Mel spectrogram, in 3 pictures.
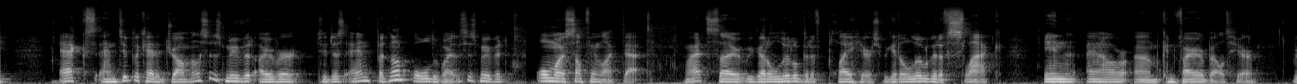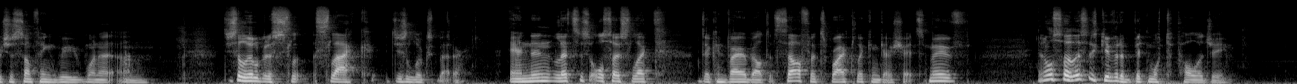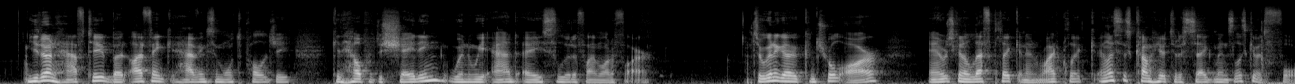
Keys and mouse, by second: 5.0-20.9 shift+middle drag, 5.2 z, 6.2 z, 20.9-36.3 right drag, 24.5 Tab, 34.3 ctrl+r, 36.3 middle click, 37.2-38.8 drag.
